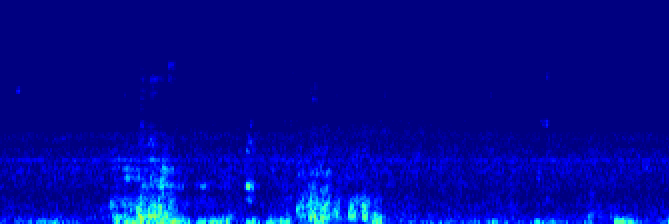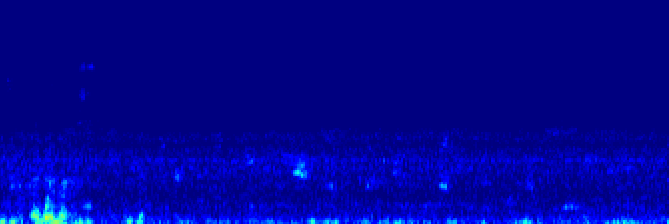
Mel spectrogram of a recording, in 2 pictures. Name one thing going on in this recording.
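A train rumbles along the tracks, heard from inside a carriage.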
